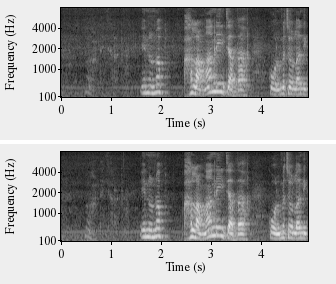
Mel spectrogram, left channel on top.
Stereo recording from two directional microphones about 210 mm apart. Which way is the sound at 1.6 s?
50° right (ahead or behind).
